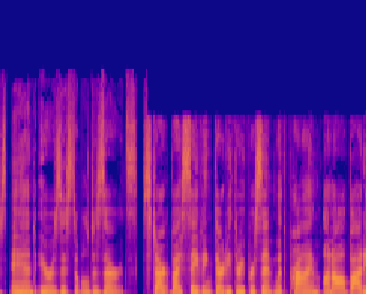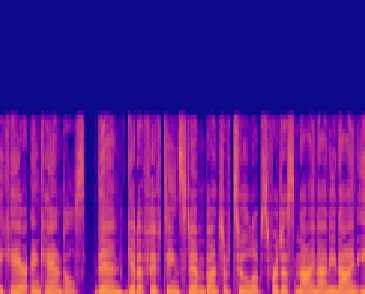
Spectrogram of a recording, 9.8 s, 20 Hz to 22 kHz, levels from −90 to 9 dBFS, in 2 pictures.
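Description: From about 1.95 s to the end, the speech suddenly loses its top end, with nothing above 13 kHz, and a faint new background noise sits well below it. There's no gap and no level jump, so the input most likely switched to a poorer device.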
